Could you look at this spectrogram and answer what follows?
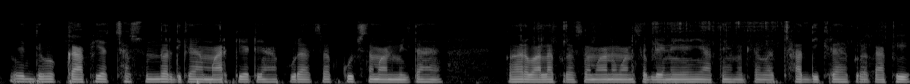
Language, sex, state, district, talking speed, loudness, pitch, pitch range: Hindi, male, Chhattisgarh, Balrampur, 210 wpm, -36 LUFS, 115 Hz, 115-120 Hz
